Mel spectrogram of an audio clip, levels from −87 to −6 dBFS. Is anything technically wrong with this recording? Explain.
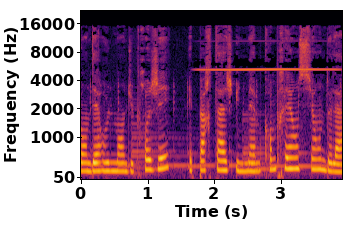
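Yes. From 1.62 s to the end, a thin, steady whistle at 5.2 kHz sits roughly 10 dB beneath the sound, swelling and fading slowly in level. This feedback whistle likely comes from a loudspeaker-to-microphone loop held just at the edge of feedback, sustaining that single tone.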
